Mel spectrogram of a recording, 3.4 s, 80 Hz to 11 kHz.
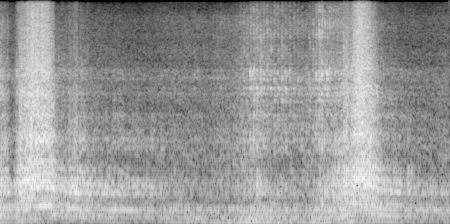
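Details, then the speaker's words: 2014 Porsche Cayman S with GT4 RS replica body (3.4 L, about 370–380 whp): two sharp, clean rev blips rising and falling smoothly over a steady, even idle; engine pulls freely and sounds healthy. "yeah that sounds that sounds sweet thank you very much especially for I mean it's just a a 34 34 ler about 370 380 to the wheels man"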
